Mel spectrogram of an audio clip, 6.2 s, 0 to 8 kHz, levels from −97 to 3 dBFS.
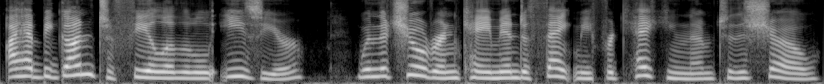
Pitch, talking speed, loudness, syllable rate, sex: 240 Hz, 215 wpm, -19 LUFS, 4.8 syllables/s, female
